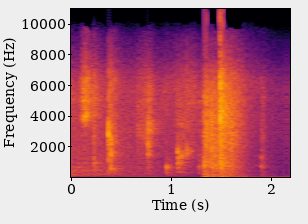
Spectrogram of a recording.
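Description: A few light clicks and knocks, then one heavy thud about one and a half seconds in.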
